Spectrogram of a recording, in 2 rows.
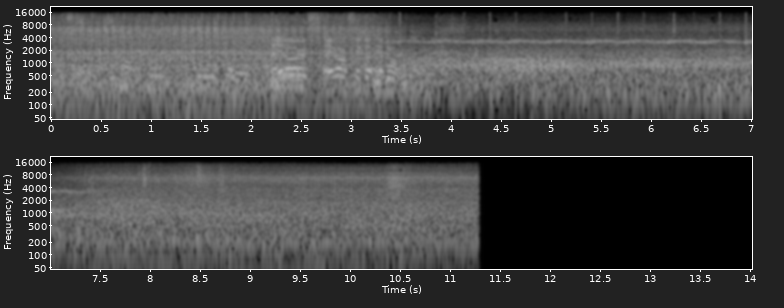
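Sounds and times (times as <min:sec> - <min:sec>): car engine running: 0:00.0 - 0:04.4, 0:05.6 - 0:11.3
thin high whine: 0:00.0 - 0:11.3
wind rumble on microphone: 0:03.1 - 0:08.3.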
